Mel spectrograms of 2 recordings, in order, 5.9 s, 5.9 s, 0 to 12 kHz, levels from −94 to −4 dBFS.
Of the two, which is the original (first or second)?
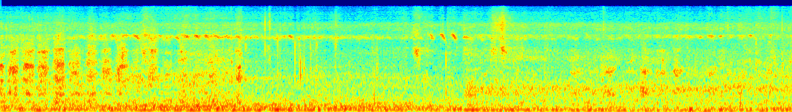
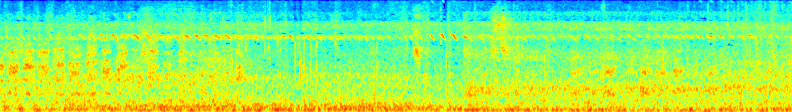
second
